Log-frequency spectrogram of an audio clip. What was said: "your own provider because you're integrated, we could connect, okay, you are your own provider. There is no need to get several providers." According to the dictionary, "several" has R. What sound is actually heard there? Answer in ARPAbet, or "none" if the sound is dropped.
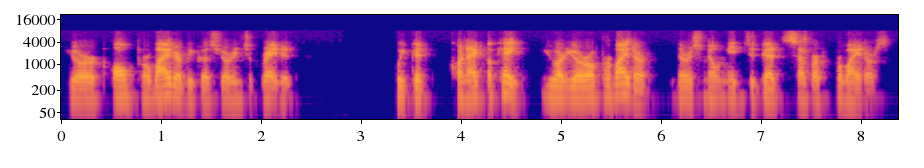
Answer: none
